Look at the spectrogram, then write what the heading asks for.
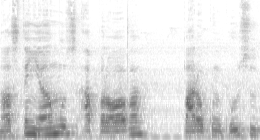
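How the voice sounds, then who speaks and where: Somewhat breathy, a man with a medium pitch speaks in lively intonation on a very clean recording with a silent background. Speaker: teacher. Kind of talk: tutorial. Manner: casual.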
